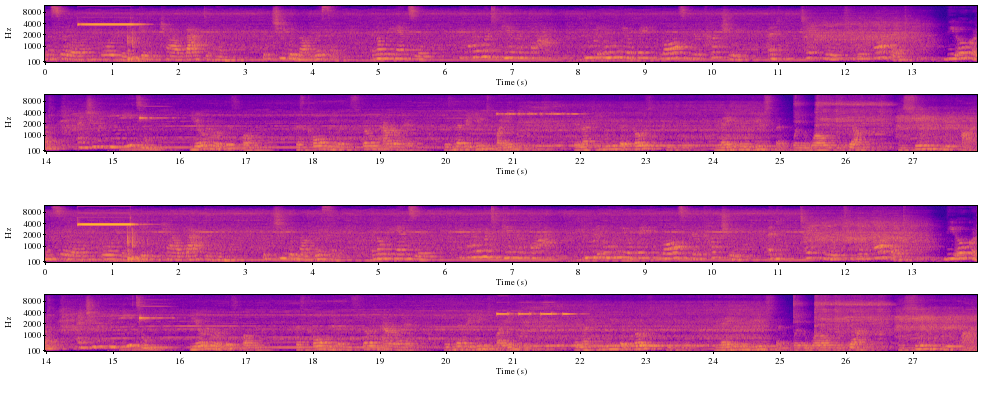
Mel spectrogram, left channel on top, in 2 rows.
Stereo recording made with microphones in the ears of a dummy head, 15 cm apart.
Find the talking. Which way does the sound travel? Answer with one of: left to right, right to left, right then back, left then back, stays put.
right then back.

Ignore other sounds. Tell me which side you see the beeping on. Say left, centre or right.
right.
